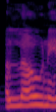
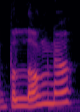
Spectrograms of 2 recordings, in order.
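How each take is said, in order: First: The word is said in its usual spoken form. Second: The word is sounded out as it is written. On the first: "is how it's pronounced" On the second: "how it's spelled"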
